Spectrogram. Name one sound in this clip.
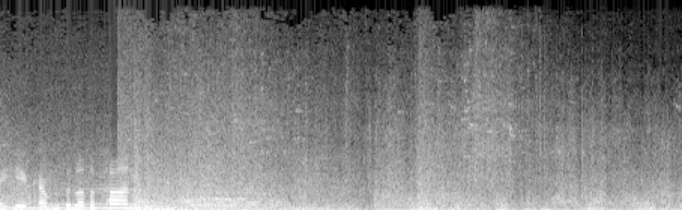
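A car crashes hard with a loud crunch of metal and scattering debris.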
